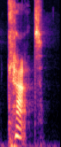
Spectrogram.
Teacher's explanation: when I say cat I feel a ton of air coming out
